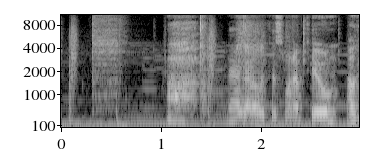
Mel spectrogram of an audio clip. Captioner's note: sigh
